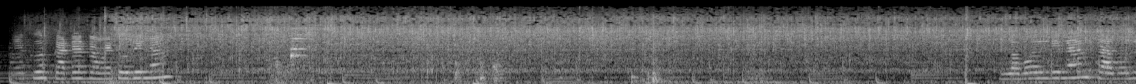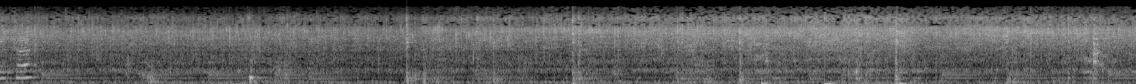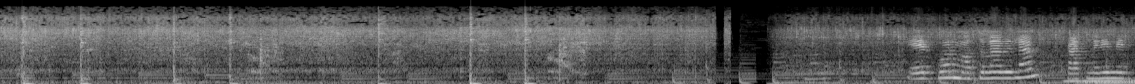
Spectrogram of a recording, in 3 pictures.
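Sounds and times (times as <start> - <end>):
vegetables sizzling in oil: 0.2 - 34.0
spatula scraping and knocking pan: 2.0 - 8.6, 12.7 - 14.4, 15.3 - 28.7.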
